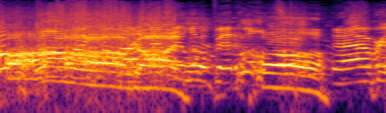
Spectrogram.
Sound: yelling

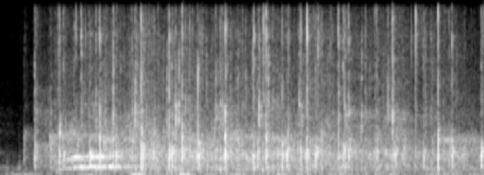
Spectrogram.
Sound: audience cheers

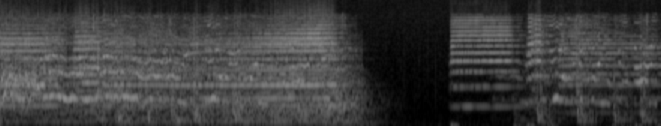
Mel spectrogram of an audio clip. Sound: squealing

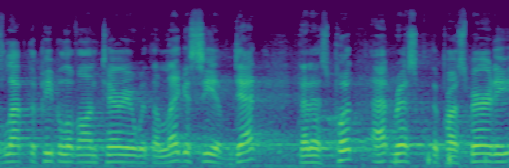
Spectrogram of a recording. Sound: some Applause

